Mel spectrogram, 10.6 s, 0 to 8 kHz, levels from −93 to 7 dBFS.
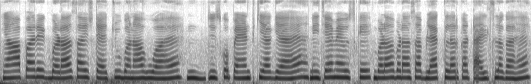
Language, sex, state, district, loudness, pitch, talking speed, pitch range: Hindi, female, Andhra Pradesh, Chittoor, -16 LUFS, 230 Hz, 120 wpm, 220-245 Hz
